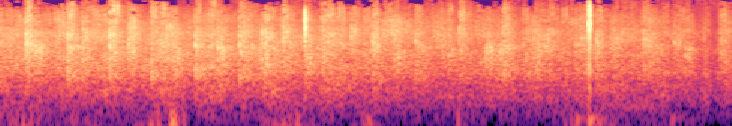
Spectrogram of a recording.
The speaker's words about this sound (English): Applause for tonight.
